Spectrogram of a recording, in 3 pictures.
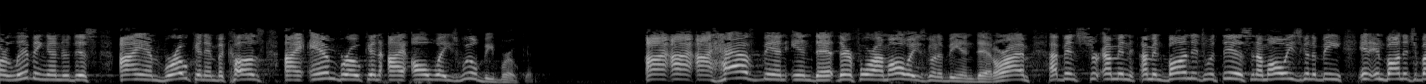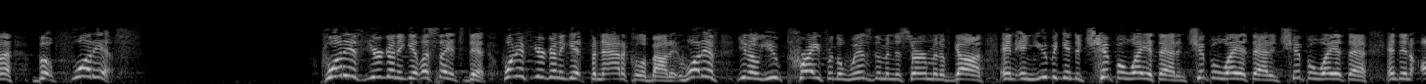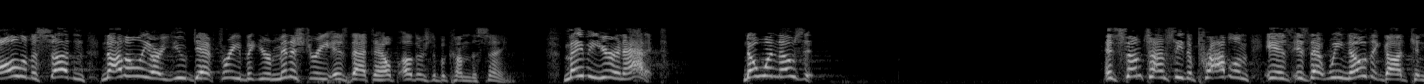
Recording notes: Preached this message at Chilhowee Hills Baptist Church in Knoxville, TN on March 6, 2022.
